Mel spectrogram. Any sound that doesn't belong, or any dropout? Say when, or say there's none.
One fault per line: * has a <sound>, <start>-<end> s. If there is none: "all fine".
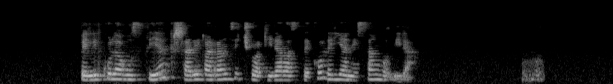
* has a laugh, 5.2-5.5 s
